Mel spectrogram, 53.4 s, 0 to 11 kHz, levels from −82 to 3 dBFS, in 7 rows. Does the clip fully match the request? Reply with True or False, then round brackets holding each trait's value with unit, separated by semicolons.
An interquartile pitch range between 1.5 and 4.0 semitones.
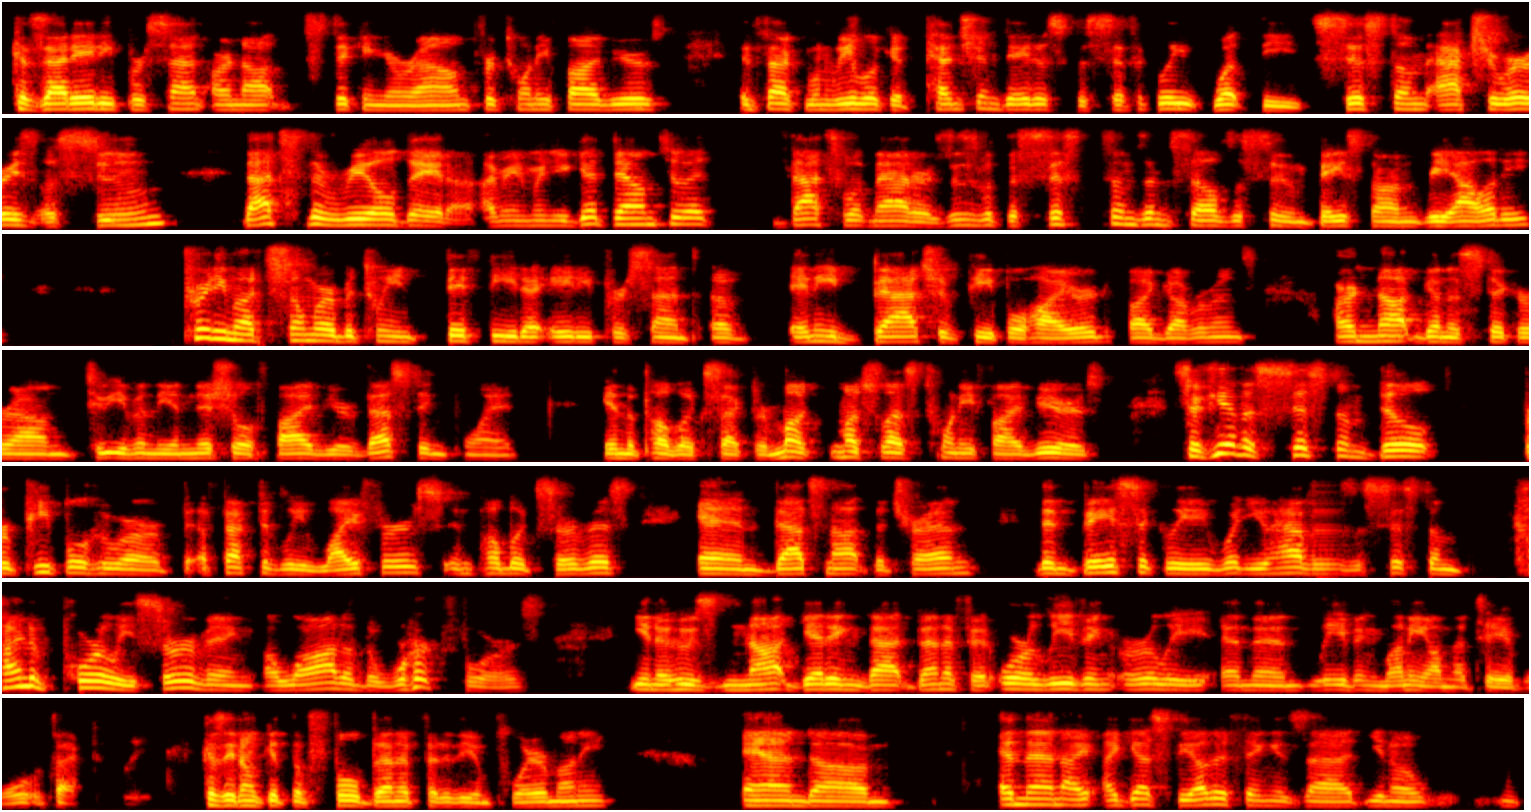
True (3.2 semitones)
